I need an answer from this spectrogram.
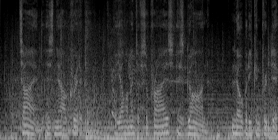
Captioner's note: voiceover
